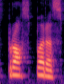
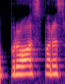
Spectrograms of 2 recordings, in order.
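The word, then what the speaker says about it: prosperous: ओ यू एस रस प्रोस्पोरस। प्रोस्परस इसको समृद्ध। ठीक है? समृद्ध हो जाए। सभी कुछ सभी कुछ हो उसके पास। तो प्रोस्पोरस बोलते हैं इसको। प्रोस्पिरस नहीं बोला। प्रोस्पोरस।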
